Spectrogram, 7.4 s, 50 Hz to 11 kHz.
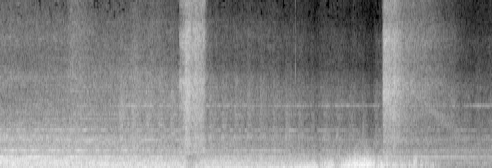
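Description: VIA Rail passenger train rolling past at close range: a steady, loud rumble of coaches on the rails. The F40PH-2 diesel locomotive then goes by and the sound falls away as the train pulls off. Two short hissing bursts come about three seconds apart.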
